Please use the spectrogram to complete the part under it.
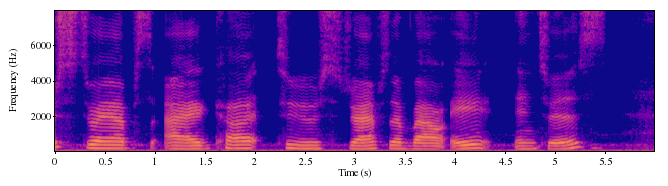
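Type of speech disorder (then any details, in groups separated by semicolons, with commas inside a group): Bulbar dysarthria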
